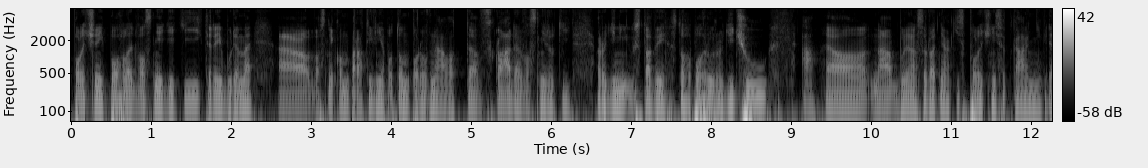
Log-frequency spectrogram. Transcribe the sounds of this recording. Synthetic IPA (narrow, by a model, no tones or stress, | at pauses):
spo̞lɛt͡ʃnɛjpo̞ɦlɛt̪vlast̪ɲɛɟɛciːkt̪ɛɾɛjbudɛmɛ | vla̰st̪ɲɛko̞mpaɾat̪ɪvɲɛpo̞t̪o̞mpo̞ɾo̞vnaːvat̪fsklaːdat̪vlast̪ɲɛdo̞t̪iːɾo̞ɟɪniːʔuːst̪avɪst̪o̞ɦopoɦduɾo̞ɟɪt͡ʃuːʔa | nabudɛnasadovat̪ɲeakiːspo̞lɛt͡ʃniːsɛt̪kaːɲiːɡdɛ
